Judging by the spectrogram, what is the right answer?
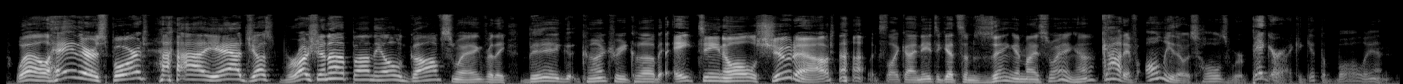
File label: Nuclear Dad, Loveable & Chipper; animation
